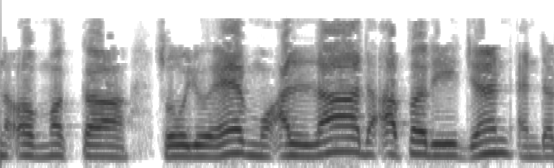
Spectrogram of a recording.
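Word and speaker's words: Mu'alla (معلاة): it's called Mu'alla. Our people mispronounce it, or they pronounce it incorrectly, Mala Mala, not Mala Mala. It is no Mala Mala and no Pala Pala. It is Mu'alla.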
